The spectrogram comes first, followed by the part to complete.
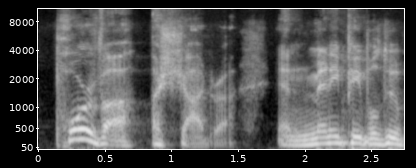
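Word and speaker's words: Purva Ashadha: to join the next nakshakra back which is pronounced purva ashadra and many people do pronounce these differently but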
